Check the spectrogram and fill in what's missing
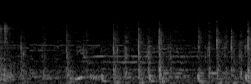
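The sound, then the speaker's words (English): Rapid clicking of mechanical keyboard keys, a busy run of sharp clacks in an irregular typing rhythm, fairly loud, with faint voices murmuring underneath; each key press gives a click-clack on the way down and on the way up. “So what you actually hear when you press on them is a click-clack on the way down and on the way up.”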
